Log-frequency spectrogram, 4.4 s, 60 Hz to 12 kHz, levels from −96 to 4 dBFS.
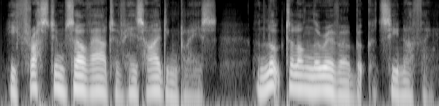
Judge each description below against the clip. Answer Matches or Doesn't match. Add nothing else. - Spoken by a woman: Doesn't match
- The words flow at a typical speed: Doesn't match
